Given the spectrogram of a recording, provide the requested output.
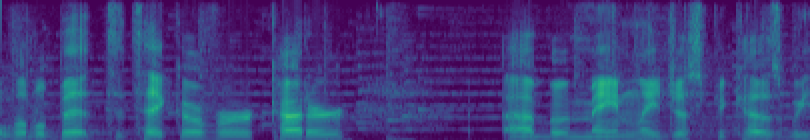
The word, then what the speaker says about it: Qatar: i took over qatar or how do you say it qatar quaytar i don't really remember you know people will be angry about that probably isn't that cutter no it's called cutter that's how you say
